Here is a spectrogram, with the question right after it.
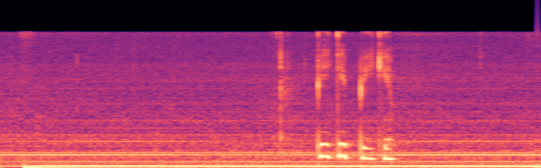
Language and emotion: Russian, neutral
